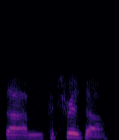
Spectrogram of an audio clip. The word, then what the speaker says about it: Pizzero: Oh, it's Pizzero. – Pizzero, okay. Just like it looks, okay.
